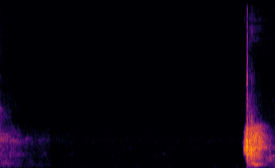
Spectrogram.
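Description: A car rushes past as a sudden loud whoosh that breaks near silence and cuts off abruptly, with a faint trailing rush at the very start.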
